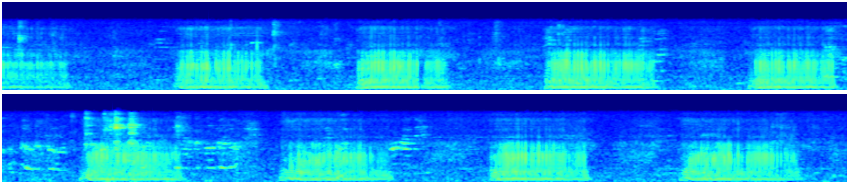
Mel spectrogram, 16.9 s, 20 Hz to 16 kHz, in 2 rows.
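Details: A baby boy taking a little nap, making a funny snore: rhythmic, rattling snores about every 2 seconds, around 30 a minute, with quieter breaths out; snoring.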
